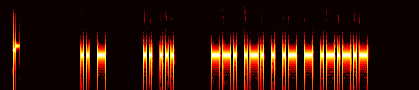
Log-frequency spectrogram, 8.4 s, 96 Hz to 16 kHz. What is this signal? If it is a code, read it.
Morse code, heard as a keyed tone, about 21 wpm, 700 Hz. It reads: IT IS GREAT.
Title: Sentences Top 200 Words - 22wpm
